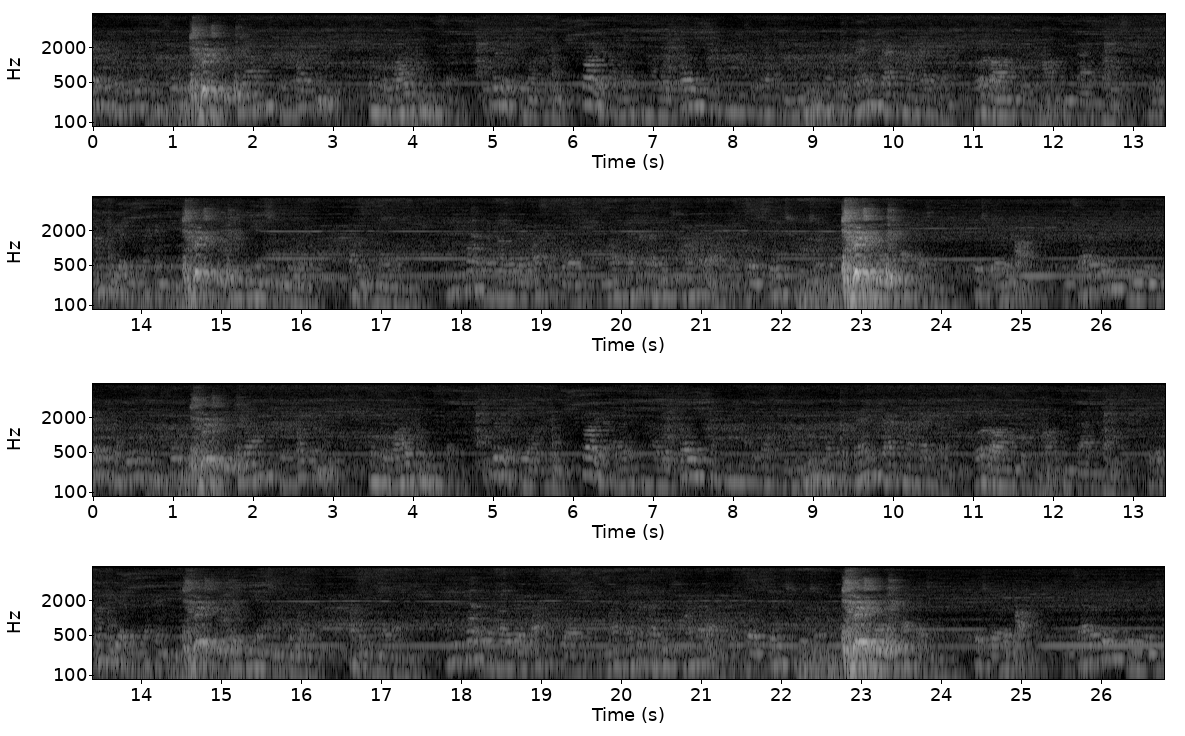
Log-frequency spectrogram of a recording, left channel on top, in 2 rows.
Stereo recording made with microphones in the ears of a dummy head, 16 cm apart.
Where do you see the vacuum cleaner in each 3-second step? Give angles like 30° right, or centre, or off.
40° right, 40° right, 40° right, 40° right, 40° right, 40° right, 20° right, 10° left, 30° left.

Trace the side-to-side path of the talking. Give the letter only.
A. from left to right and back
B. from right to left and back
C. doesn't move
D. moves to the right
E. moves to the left
C.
